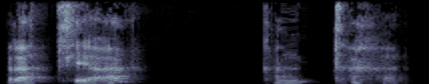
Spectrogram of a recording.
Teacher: In the first line, Rathya, and the Th is the second letter in the Tha Varga consonants. So it has to be aspirated.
